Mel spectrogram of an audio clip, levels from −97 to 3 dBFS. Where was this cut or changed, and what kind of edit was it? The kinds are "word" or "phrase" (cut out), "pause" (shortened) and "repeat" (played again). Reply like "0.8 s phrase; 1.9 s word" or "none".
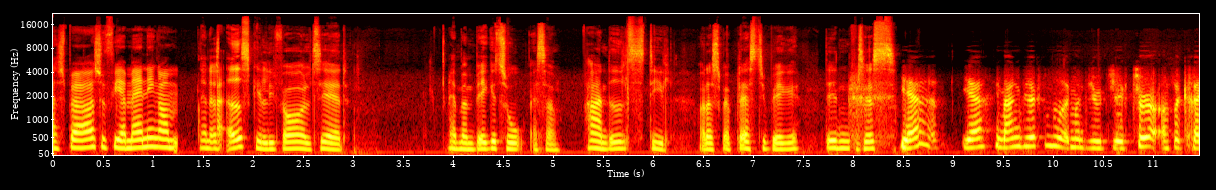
1.6 s word; 7.9 s phrase; 9.0 s pause; 10.2 s word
